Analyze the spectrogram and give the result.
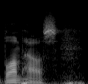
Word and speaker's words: Blumhouse: Blumhouse. Rhymes with plum.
